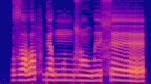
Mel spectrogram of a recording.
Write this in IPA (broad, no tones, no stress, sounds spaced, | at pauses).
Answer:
z ʌ lˠ ɑ f ɡ æ w ŋʷ ə̃ː ŋ ɮ ɔ̃ w ɪː ɬ ɛː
